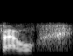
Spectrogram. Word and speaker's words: Wawel: V Castle it's actually with do but it's pronounced Vel it sits up top of a hill by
